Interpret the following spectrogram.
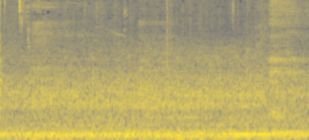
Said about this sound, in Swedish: sitter i parets bil. Vi är på väg till Olshäll.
